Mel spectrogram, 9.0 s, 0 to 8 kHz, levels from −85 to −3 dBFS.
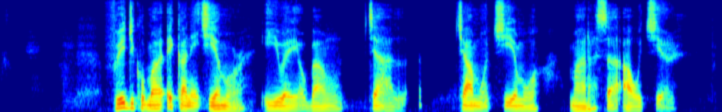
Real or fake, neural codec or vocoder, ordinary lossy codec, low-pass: fake; codec, 16 kHz, 0.5 kbps, X-Codec, HuBERT features, trained on LibriSpeech; none; none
